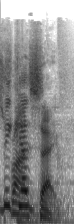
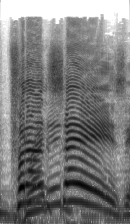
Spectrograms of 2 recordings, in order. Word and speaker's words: Francese: I thought it was Française. – But it is an Italian-inspired dish. – Really? – So it's a Francese.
